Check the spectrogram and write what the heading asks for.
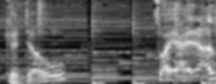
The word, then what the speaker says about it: Godot: hear his name pronounced i'm pretty sure the t is silent i believe so i believe so i'm basically basing it on the uh stage play waiting for godot because i think that's how you pronounce the name in that it's usually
